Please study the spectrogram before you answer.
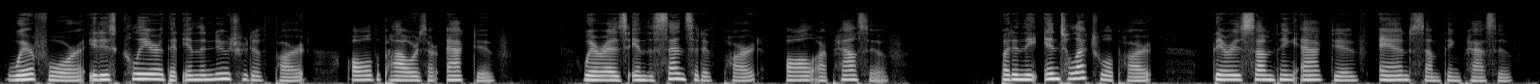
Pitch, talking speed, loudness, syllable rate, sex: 205 Hz, 130 wpm, -18 LUFS, 5.3 syllables/s, female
